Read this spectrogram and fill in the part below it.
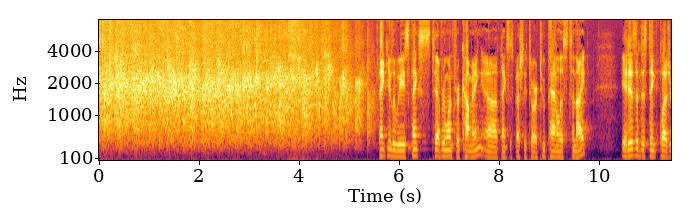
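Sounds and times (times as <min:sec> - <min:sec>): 
audience applause greeting a panel at a library foundation talk: 0:00.0 - 0:05.8
speech: 0:05.6 - 0:11.4.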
